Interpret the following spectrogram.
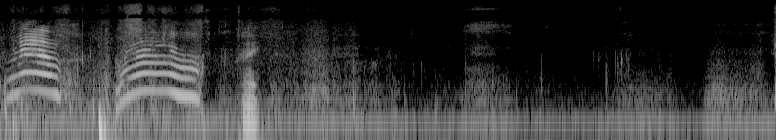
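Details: Pet cat at home trying to take back its sleeping spot from the father, giving two long, clear rising-then-falling meows and a short third one, followed by quiet rustling over a steady low hum.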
